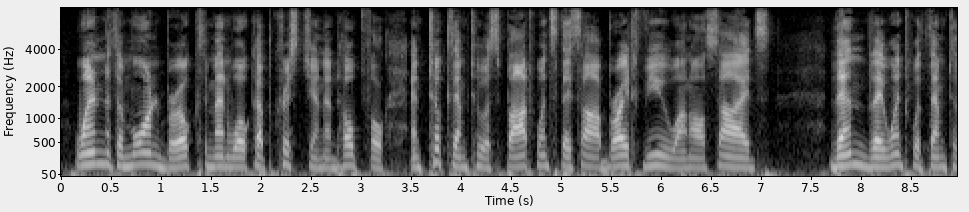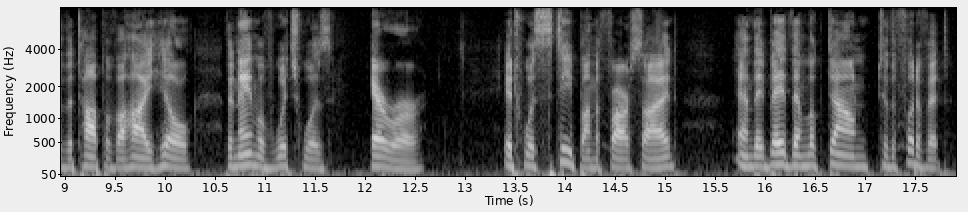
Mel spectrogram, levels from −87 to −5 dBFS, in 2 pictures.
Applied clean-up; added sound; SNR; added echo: none; none; none; none.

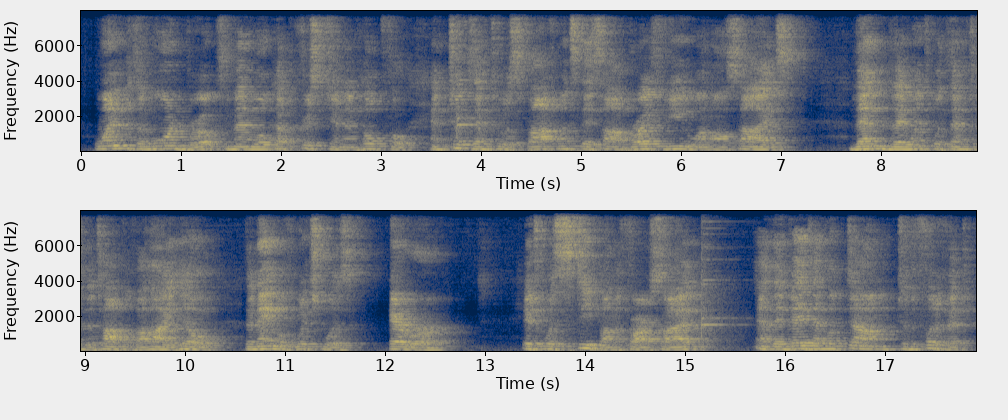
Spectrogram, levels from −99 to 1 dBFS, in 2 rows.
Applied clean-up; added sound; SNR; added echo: neural separator model SepFormer DNS4.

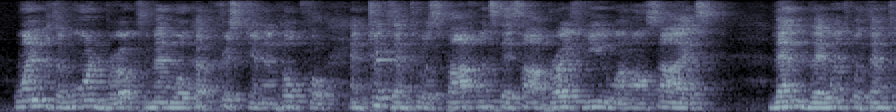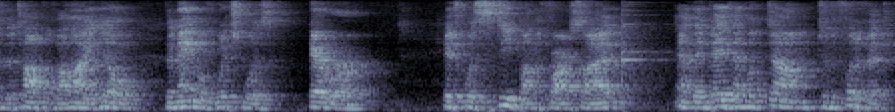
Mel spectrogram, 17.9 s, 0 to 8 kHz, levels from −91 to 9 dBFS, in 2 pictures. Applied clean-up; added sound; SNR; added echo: none; Hammer; 13 dB; reverberation time 0.6 s.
